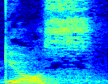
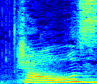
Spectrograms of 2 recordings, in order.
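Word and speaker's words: chaos: Next हमारा word है क्योस। क्योस, ठीक है। अब क्योस को प्रोनाउंस हम क्योस कर रहे हैं, लेकिन अगर हम देखें तो ये चाउस जैसा लग रहा है, चाय जैसा।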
